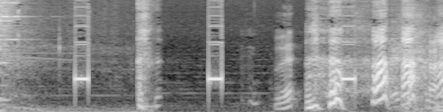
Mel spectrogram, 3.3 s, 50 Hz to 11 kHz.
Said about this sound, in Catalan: Ara escoltareu els senyals horaris de les 8 del matí, però un fals senyal horari s'ha colat. Què dius? Sereu capaços de donar-vos-en?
